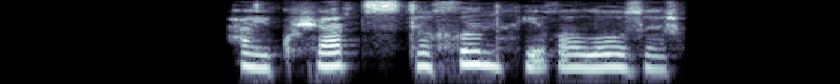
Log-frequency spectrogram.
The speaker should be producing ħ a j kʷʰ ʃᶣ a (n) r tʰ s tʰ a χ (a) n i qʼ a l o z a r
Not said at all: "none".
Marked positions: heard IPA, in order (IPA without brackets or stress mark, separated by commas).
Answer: none, ə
